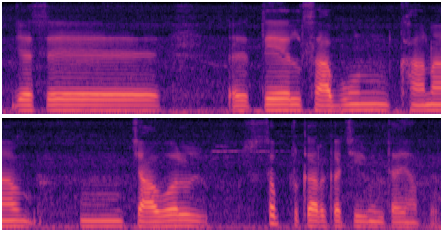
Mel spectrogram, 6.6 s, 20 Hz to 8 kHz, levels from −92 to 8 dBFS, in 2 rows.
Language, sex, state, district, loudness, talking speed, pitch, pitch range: Hindi, male, Bihar, Muzaffarpur, -27 LUFS, 125 wpm, 140 Hz, 125-145 Hz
